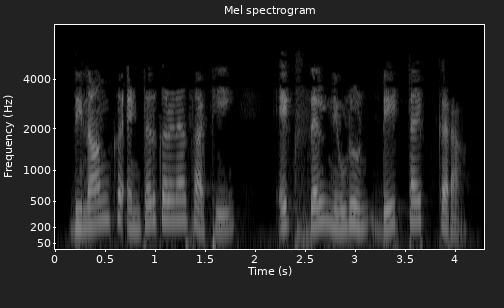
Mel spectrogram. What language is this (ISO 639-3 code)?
mar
